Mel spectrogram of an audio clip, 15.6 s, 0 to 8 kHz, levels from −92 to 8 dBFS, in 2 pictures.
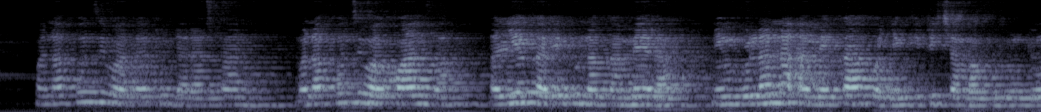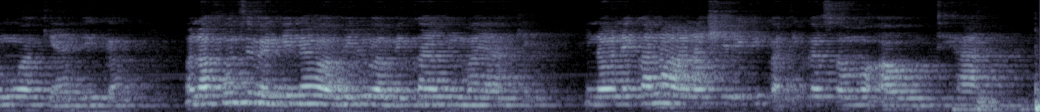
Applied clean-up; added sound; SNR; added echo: none; none; none; reverberation time 0.9 s.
